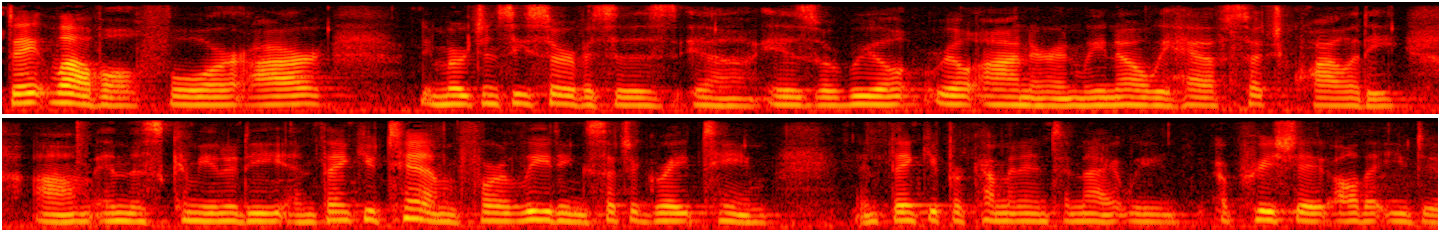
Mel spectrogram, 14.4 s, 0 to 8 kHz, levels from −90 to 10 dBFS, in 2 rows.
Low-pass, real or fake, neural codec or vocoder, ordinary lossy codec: 7.2 kHz; real; none; AAC, 48 kbps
